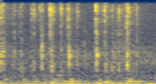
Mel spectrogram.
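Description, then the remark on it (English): Quick, uneven clicking of keys on a computer keyboard, a steady flurry of small taps at low volume, with no voices. “And you can hear me typing.”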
